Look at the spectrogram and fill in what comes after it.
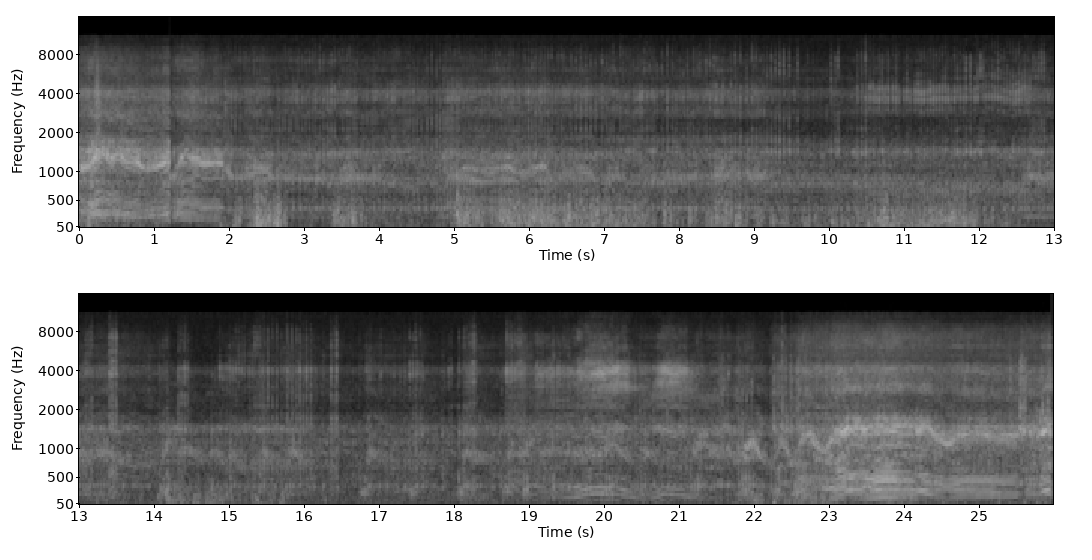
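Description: Honda dirt bike engine revving up and easing off as it is ridden over rough ground. The revs rise and fall throughout and are loudest at the start and again near the end.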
